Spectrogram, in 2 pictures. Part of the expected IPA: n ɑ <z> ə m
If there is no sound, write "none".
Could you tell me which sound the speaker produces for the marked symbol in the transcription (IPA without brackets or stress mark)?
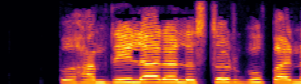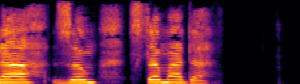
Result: z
